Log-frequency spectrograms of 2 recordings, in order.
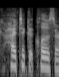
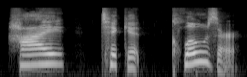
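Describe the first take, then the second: First: The stressed vowels are short and not lengthened. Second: The stressed vowels are clearly lengthened. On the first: The speaker calls it wrong. "that's why I couldn't catch when you're like" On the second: The speaker calls it right. "You're now lengthening those stressed vowels"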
